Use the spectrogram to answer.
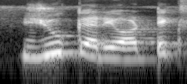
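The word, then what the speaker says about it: eukaryotic: होती है उनको हम यूकैरियोटिक सेल बोलते हैं तो इसमें इन्होंने जो है ना यू तो यहां इसमें ए जो है ना साइलेंट होता है तो उनको हम यूकार्योटिक सेल बोलते हैं और आर्गनिज्म डेट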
